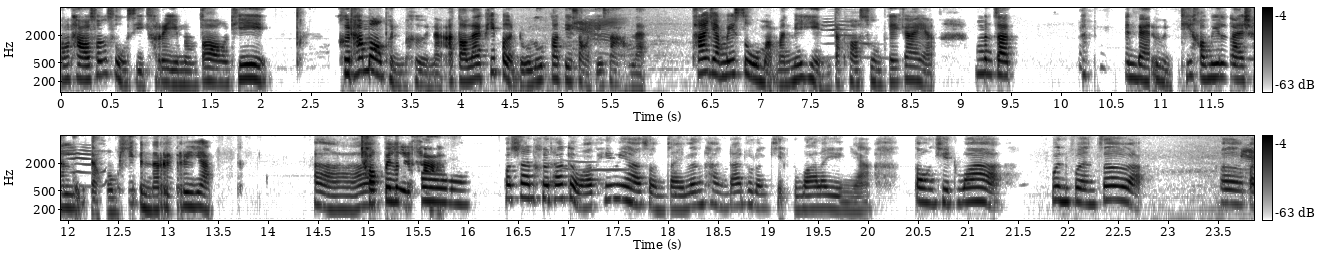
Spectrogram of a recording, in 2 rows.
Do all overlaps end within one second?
Yes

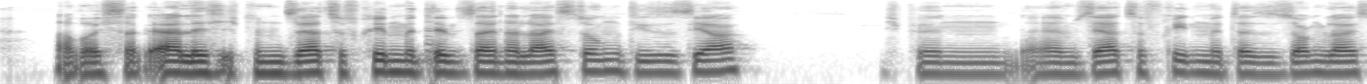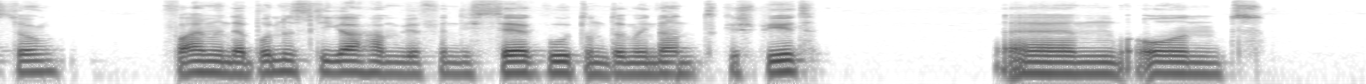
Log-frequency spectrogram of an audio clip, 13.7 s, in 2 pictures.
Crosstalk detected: No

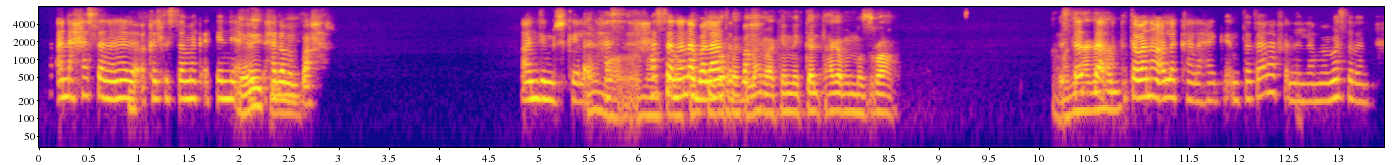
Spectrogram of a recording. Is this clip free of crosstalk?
No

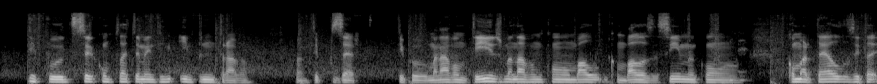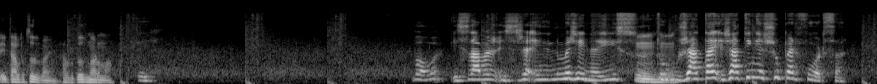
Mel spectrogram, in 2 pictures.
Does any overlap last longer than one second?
No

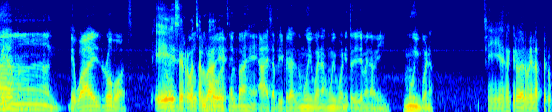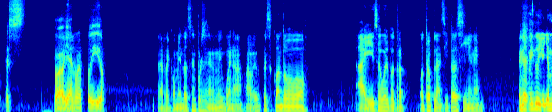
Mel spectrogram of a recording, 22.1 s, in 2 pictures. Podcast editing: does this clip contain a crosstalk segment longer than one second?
Yes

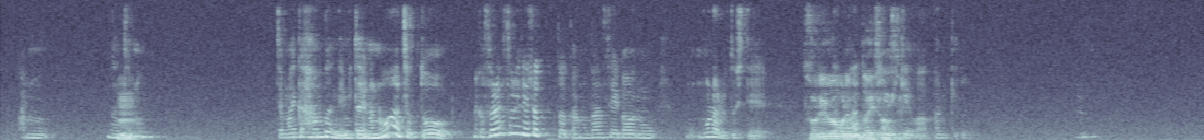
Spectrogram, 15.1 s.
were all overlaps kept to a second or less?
No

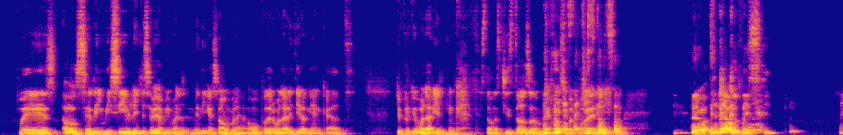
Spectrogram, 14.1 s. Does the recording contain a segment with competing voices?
Yes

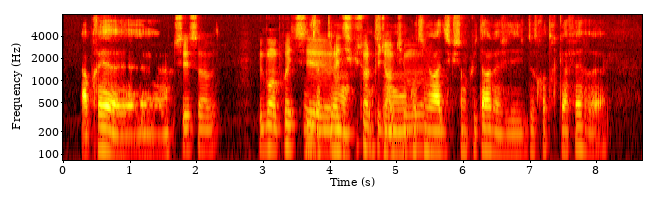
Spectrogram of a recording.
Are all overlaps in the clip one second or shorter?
No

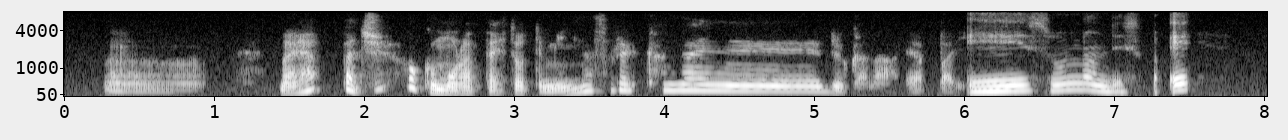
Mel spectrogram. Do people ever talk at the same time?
No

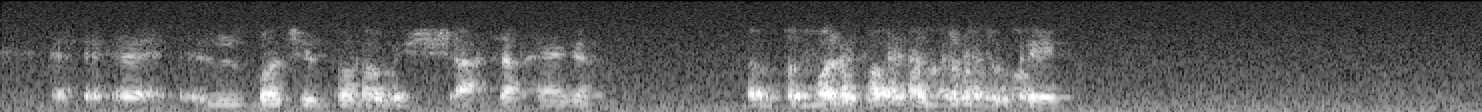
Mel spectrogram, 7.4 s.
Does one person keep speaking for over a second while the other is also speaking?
Yes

